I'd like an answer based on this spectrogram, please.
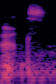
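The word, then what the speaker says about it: Axum: It's pronounced Axe.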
